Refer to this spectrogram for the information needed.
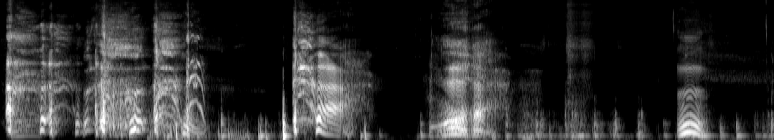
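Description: A harsh, phlegmy coughing fit: several rough, rattling coughs in uneven bursts, with brief gaps and throat-clearing between them, ending in a final strained cough.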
